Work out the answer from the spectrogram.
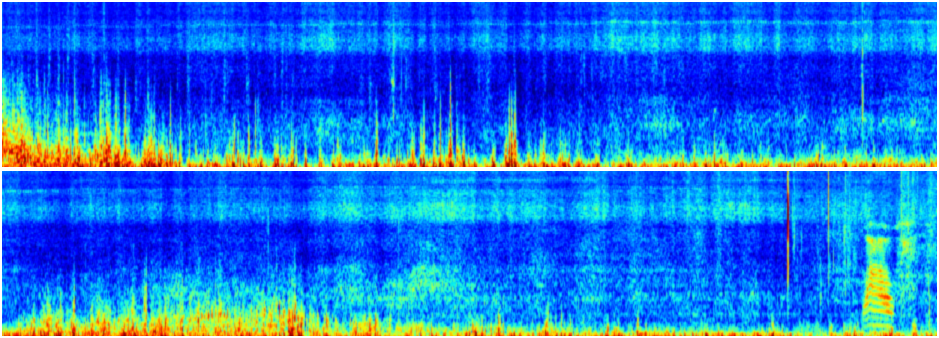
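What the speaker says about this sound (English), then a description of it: "this wind happening right now feels so nice because it was so hot today" Outdoor wind in Utah buffets the microphone in a low, continuous rumble, rising and falling in gusts for the whole stretch, with a faint tone near the end.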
